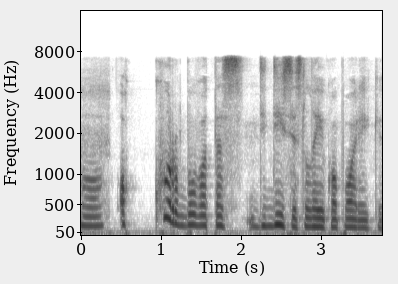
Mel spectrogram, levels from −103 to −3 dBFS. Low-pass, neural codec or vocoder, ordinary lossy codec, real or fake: 7.2 kHz; none; AAC, 48 kbps; real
